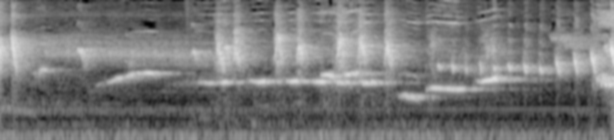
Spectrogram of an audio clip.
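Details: Javan bush lark singing without pause: rapid high chirps mixed with clear whistled notes that slide and step downward, then quick repeated twitters, over a faint constant low hum.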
